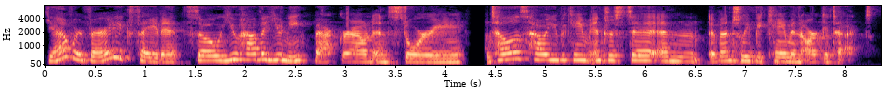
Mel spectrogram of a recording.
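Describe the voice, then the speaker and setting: A woman's voice: fairly high pitch, lively intonation, moderate pace, hardly any pauses, a bit bright. A young woman hosts a podcast, reading a scripted intro and then asking friendly, upbeat interview questions. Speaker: podcast host.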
